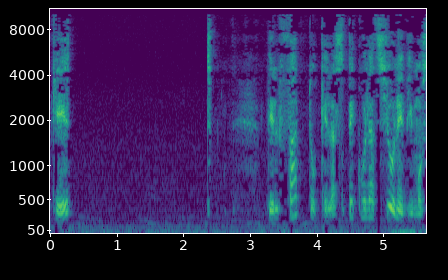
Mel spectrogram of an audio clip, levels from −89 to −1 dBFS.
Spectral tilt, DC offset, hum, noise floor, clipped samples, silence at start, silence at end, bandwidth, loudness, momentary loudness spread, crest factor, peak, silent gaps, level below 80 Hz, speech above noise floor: -0.5 dB/octave; under 0.1%; none; -59 dBFS; under 0.1%; 0 s; 0 s; 10.5 kHz; -26 LUFS; 18 LU; 22 dB; -8 dBFS; none; -60 dBFS; 34 dB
